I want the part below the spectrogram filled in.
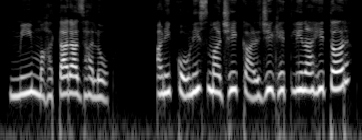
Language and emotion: Marathi, fearful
